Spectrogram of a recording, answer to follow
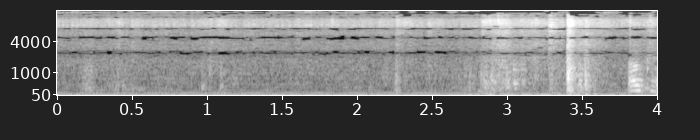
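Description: Rolls of ribbon being pulled out and handled: faint rustling and light clicks, then a few sharp knocks near the end as they are set down.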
